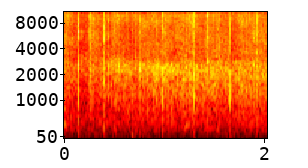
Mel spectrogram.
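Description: Audience applause at a gender balance session of the World Government Summit 2019, heard as a steady wash of scattered clapping with a few sharper individual claps standing out, moderately loud throughout.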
